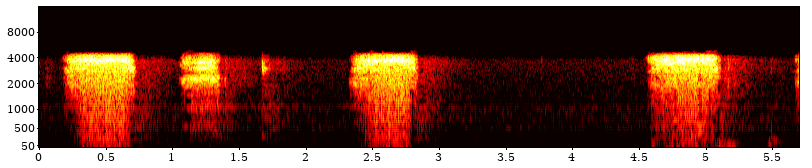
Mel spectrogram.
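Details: Hungry owl chicks begging at the nest, where only one gets fed; four harsh, breathy hisses at irregular intervals, two long and two shorter, with brief faint rustles between.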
